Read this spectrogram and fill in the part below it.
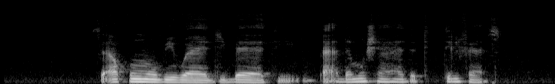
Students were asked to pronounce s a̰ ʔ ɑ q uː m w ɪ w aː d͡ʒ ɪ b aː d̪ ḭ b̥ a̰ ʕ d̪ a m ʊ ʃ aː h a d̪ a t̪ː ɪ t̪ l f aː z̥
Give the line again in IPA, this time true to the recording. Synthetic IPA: s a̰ ʔ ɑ q uː m b ɪ w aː d͡ʒ ɪ b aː t̪ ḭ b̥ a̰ ʕ d̪ a m ʊ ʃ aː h a d̪ a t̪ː ɪ l f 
